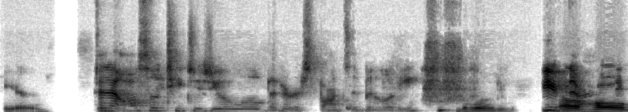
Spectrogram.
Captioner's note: laughs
